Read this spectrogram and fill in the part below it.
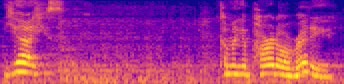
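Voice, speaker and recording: A woman's voice: sits high, a little slow, a little hiss or hum. A woman hosting a casual reaction video, speculating aloud to her viewers and gasping and exclaiming at the screen. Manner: excitable, gasps and exclaims at the screen.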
